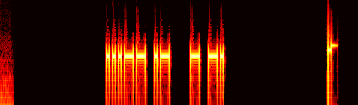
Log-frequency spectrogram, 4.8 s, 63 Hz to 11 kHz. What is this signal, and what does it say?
Morse code, heard as a keyed tone, about 30 wpm, 700 Hz. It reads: 3A TN
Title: Field Day Exchanges - 30wpm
